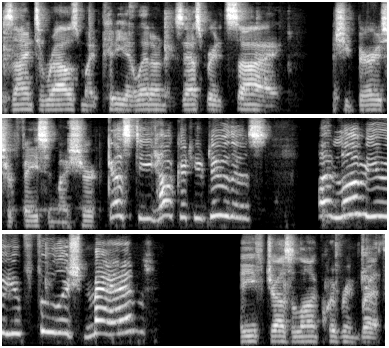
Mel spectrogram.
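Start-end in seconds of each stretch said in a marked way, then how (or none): 4.9-9.0 loud, high-pitched squeaking voice. Narrator voicing a wife pleading with her husband, in a Minnie Mouse voice. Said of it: "She sounds like Minnie Mouse".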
